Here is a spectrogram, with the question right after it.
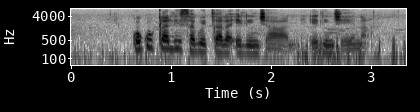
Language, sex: Zulu, female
